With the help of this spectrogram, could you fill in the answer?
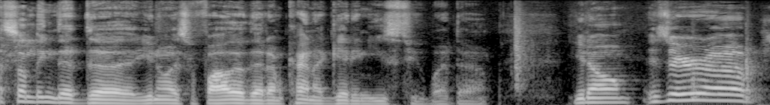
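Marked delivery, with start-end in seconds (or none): none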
